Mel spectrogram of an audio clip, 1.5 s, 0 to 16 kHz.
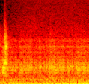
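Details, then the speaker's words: Canadian Spartan Model 5542 vintage radio during audio circuit restoration: a single sharp click pops from the speaker, then only a low steady hum remains; intermittent clicking coming from the speaker. "that's a speaker making that sound like clicking like it's coming out of the speaker"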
